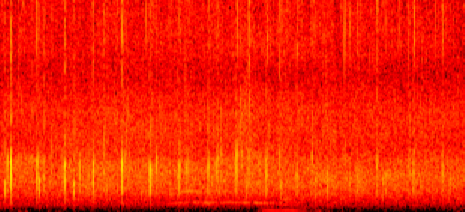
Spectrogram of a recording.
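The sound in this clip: Audience applause welcoming a pastor, faint and scattered, with individual claps running through the whole clip and a brief low voice partway through.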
